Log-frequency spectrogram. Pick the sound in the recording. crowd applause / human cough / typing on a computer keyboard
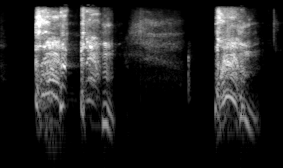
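human cough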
